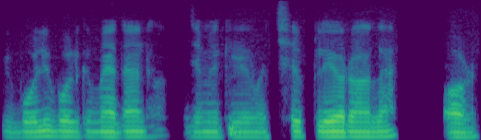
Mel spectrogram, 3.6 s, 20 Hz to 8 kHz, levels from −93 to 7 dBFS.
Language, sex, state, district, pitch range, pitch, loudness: Bhojpuri, male, Bihar, Saran, 100-105 Hz, 105 Hz, -24 LUFS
